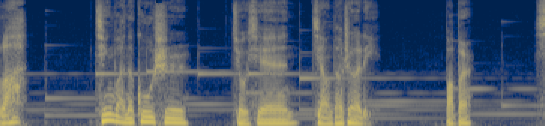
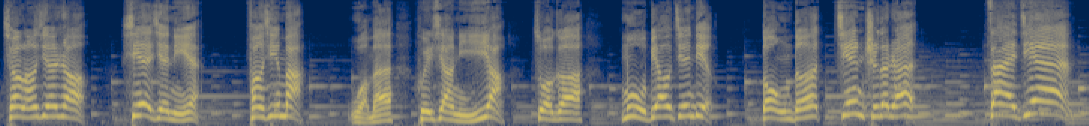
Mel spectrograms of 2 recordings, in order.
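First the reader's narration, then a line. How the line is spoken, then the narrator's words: Shouting while running. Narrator (Chinese): 他边跑边回头喊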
